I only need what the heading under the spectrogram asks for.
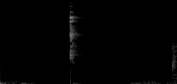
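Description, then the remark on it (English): Glasses clink together once in a toast, a single bright, high ring with a short shimmering decay over faint low background noise. “We're going to cheers.”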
